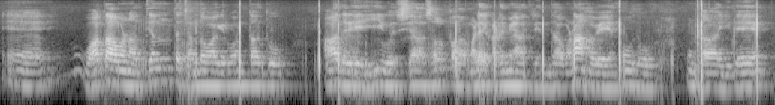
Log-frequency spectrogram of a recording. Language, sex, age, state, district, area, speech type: Kannada, male, 60+, Karnataka, Shimoga, rural, spontaneous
